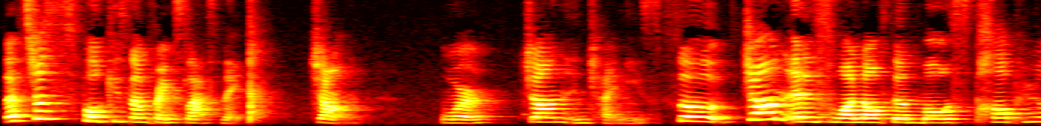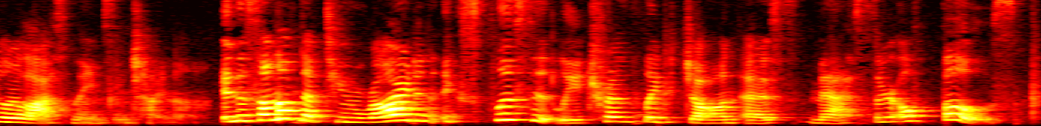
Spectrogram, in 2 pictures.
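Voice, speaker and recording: A woman with a high, very lively voice speaks straight to camera like an opinionated vlogger. She makes her points emphatically, and the room around her sounds echoey. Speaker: book vlogger. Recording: roomy echo.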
